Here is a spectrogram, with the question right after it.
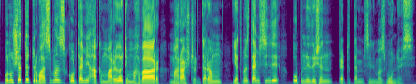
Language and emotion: Kashmiri, neutral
